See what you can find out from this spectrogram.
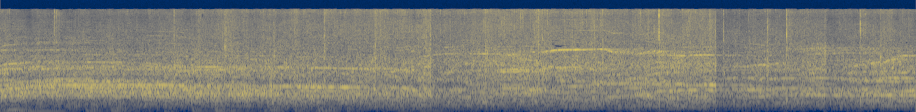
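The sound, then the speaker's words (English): A live studio audience at Rhodes College in Memphis, Tennessee applauds and cheers. The clapping is loud and continuous, with scattered whoops rising above it, and it dips slightly twice before picking back up. “We are at Rhodes College in front of this live studio audience. Let's hear it!”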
